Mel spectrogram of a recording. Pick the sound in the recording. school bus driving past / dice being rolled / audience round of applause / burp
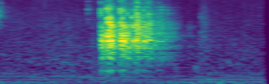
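dice being rolled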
